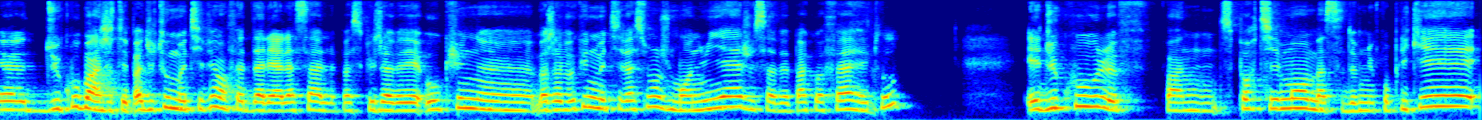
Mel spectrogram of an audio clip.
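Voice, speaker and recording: Against a quiet background, a woman speaks at a fairly quick pace with a medium pitch and ordinary pitch variation. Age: 20s. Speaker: coaching client giving testimonial. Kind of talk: testimony interview. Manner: hesitant, many fillers.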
